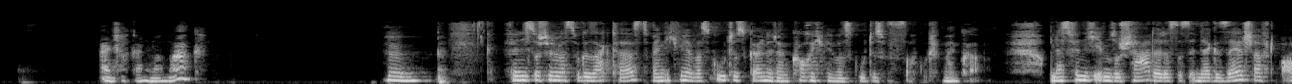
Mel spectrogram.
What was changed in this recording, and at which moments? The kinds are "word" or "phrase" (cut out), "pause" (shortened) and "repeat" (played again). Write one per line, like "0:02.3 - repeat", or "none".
0:08.9 - phrase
